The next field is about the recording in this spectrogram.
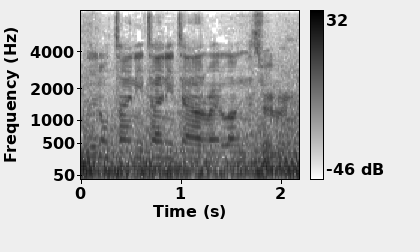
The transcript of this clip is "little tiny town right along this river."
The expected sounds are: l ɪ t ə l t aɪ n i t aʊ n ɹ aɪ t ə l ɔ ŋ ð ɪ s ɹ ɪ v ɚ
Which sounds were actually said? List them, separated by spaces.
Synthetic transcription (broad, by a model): l ɪ t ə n t aɪ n i t aʊ n ɹ aɪ t ə l ɔ ŋ ð ɪ s ɹ ɪ v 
